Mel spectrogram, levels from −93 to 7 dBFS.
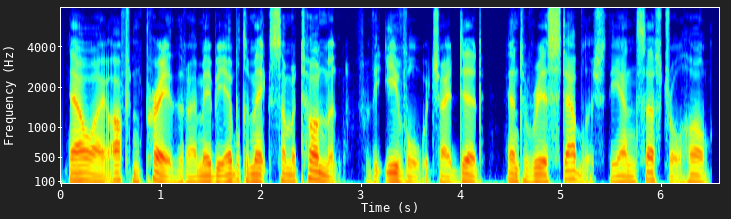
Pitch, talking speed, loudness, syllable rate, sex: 100 Hz, 230 wpm, -18 LUFS, 5.8 syllables/s, male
